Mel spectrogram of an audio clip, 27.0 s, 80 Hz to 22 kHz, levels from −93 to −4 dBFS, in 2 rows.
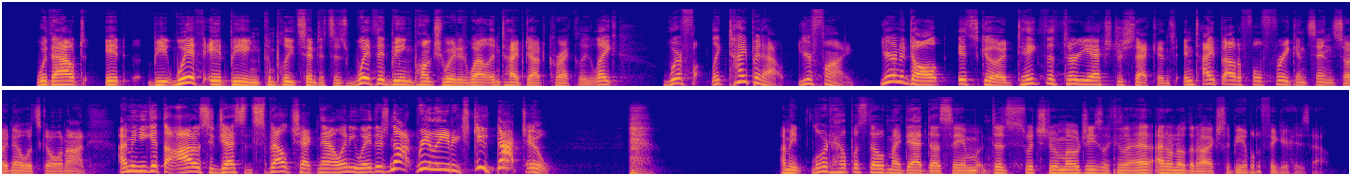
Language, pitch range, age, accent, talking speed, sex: English, 140-195 Hz, 30-49, American, 215 wpm, male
